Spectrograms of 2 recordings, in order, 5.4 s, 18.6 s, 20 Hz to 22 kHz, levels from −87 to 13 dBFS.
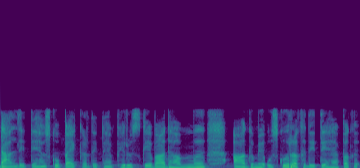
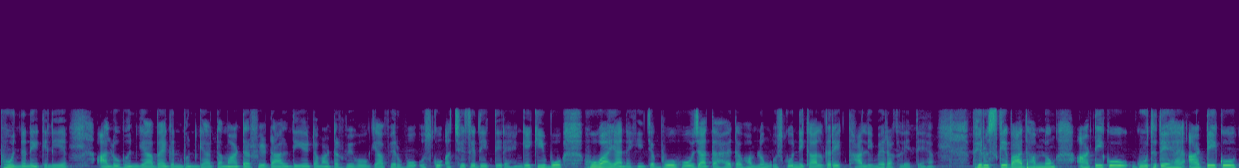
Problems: none marked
